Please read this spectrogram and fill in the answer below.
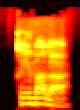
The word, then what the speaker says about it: Klimala: Okay, so pardon me for saying his name wrong if I do say it, but Patrick Klimala. Did I say it right? – Yeah, you said it right.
